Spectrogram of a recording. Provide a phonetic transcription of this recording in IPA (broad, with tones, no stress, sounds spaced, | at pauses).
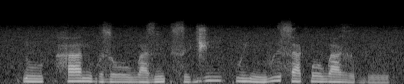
ɗ ũ˦ | h aː˧ n ɡʷ ə˨ z oː˨ w a˨ z ĩ˧ p s ɨ˨ d͡ʒ iː˦ kʷ ɨ˧ j ĩ˨ v ɨ˦ s a˦ k͡p o˦ w a˧ ɣ ə˨ b eː˨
